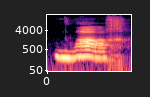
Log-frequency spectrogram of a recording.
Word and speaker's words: noire: Noir. স্ত্রীবাচক শব্দের ক্ষেত্রে NOIRE। Noir. এই শব্দটির ক্ষেত্রে আমরা দেখব বানান কিন্তু পরিবর্তন হচ্ছে, উচ্চারণ সেইভাবে পরিবর্তন হচ্ছে না।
